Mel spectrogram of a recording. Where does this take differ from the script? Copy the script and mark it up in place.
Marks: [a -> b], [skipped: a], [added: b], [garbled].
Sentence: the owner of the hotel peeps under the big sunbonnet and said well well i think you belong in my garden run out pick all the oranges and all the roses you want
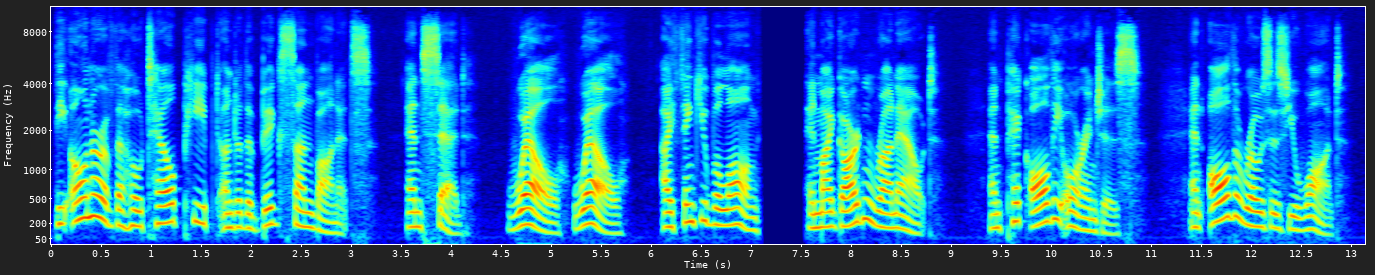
the owner of the hotel [peeps -> peeped] under the big [sunbonnet -> sunbonnets] and said well well i think you belong in my garden run out [added: and] pick all the oranges and all the roses you want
